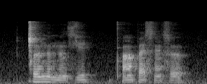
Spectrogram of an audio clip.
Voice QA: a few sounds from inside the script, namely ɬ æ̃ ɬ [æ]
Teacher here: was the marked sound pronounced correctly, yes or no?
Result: no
